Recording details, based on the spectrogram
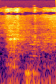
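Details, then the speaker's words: Woman who is fasting and hungry: brief low, irregular gurgling rumble of her stomach growling (borborygmi). "Ooh, y'all hear that? It's my stomach. I'm trying to fast."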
